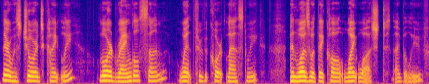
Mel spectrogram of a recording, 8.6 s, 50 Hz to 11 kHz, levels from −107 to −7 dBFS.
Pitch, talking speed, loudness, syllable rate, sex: 175 Hz, 145 wpm, -19 LUFS, 4.4 syllables/s, female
